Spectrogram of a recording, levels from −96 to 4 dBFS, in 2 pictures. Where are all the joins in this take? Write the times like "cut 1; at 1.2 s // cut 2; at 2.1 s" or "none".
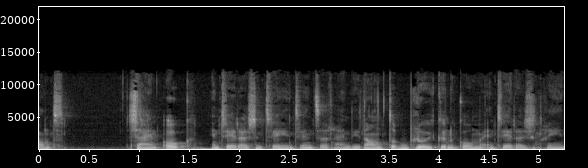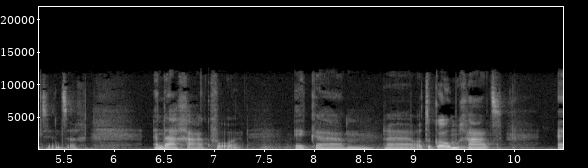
cut 1; at 8.7 s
